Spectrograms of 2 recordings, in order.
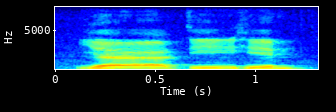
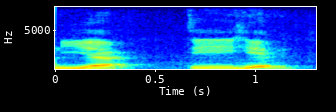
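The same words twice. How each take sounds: First: A long vowel replaces the glottal stop. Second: A glottal stop is heard after ya.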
